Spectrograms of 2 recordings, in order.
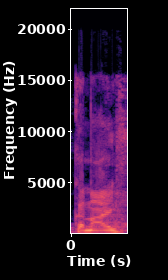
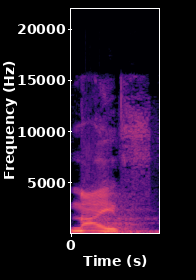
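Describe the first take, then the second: First: The word begins with a sounded k. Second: The word begins directly with an n. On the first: The speaker calls it wrong. "इसको कनाइफ नहीं पढ़ेंगे" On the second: The speaker calls it right. "लिहाजा के नहीं पढ़ा जाएगा।"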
